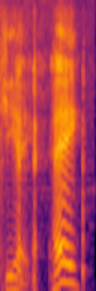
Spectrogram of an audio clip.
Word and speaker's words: Kihei: Florida State played them that way first, and that's the formula to beat in Virginia, because if Keywon Clark, why did you pronounce his first name Keywon? – Kihei Clark. – Okay, I'm sorry. Kihei. Hey.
